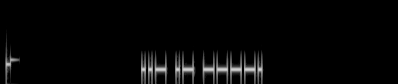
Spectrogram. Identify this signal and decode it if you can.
Morse code, heard as a keyed tone, about 36 wpm, 700 Hz. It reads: UA9
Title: Callsign Prefixes for Top 25 DXCC - 35wpm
